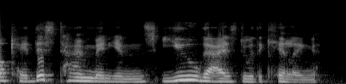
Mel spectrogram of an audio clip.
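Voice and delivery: slow, grandiose, lordly little goblin voice. Voicing a goblin commanding his minions: goblin with delusions of grandeur. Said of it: "A little goblin with delusions of grandeur".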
